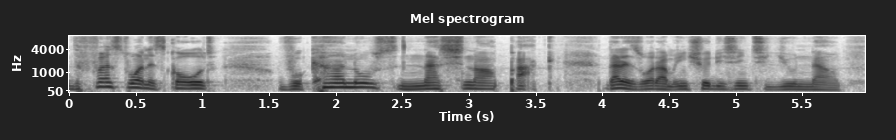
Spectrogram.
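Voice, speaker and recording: A man speaks with a Ghanaian accent at medium pitch. His intonation is lively. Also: moderate pace. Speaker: YouTuber. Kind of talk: casual vlog talk to camera. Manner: halting, many fillers.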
